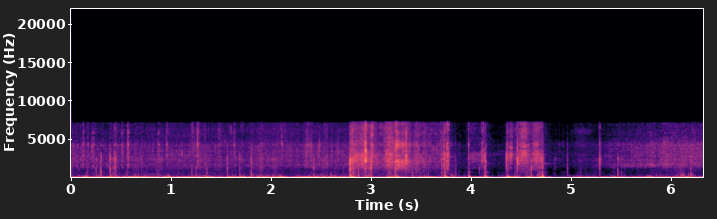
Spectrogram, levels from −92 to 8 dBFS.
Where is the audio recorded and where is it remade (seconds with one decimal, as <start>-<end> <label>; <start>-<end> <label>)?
0.0-0.8 recorded; 0.8-3.5 remade; 3.5-4.3 recorded; 4.3-5.4 remade; 5.4-6.3 recorded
